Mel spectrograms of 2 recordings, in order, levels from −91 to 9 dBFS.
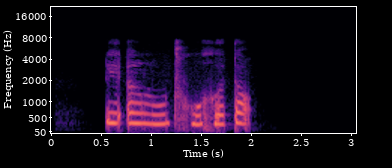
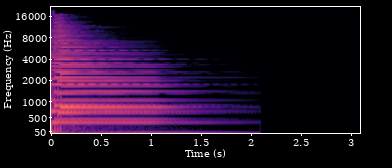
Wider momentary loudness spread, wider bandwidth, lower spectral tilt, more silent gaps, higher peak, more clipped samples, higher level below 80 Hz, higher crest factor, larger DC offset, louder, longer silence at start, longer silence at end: second, 6 LU vs 18 LU; second, 7.6 kHz vs 17.5 kHz; first, -6.5 dB/octave vs -1.5 dB/octave; neither; about the same, -10 dBFS vs -10 dBFS; neither; second, -72 dBFS vs -52 dBFS; about the same, 18 dB vs 22 dB; neither; about the same, -26 LUFS vs -27 LUFS; first, 0.55 s vs 0 s; second, 1.05 s vs 1.75 s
